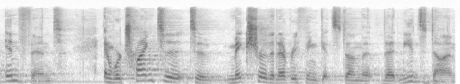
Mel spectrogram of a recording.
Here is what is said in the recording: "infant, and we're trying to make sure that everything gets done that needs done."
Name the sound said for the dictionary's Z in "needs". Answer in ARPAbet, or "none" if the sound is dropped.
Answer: Z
